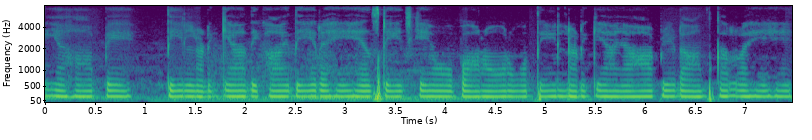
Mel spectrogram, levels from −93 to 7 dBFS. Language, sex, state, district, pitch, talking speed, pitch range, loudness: Hindi, female, Chandigarh, Chandigarh, 180 Hz, 170 wpm, 175-180 Hz, -18 LUFS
